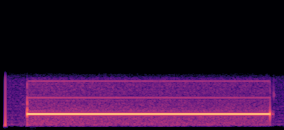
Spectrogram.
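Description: A dispatch radio alert tone: one steady, mid-pitched beep held loud and unbroken for about three seconds, with brief static clicks at the start and end and no voices.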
